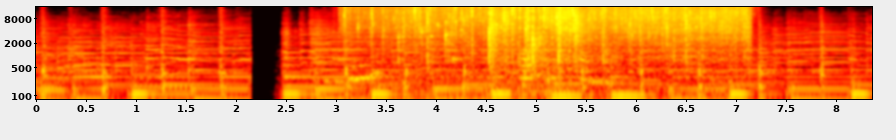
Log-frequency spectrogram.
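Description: Chicken pieces sizzle and crackle steadily in a hot pan while being fried for Bengali chicken kosha, close and fairly loud. The frying is broken by a brief silent gap, then swells louder in the middle before easing.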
